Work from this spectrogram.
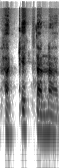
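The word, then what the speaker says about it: הקטנה: Ha Isha ha Hakatana Hazot. Okay, good. Haketana. Because of the two dots, it's a soft E.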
